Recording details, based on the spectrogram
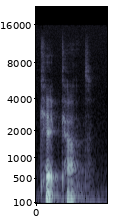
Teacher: T is replaced by K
